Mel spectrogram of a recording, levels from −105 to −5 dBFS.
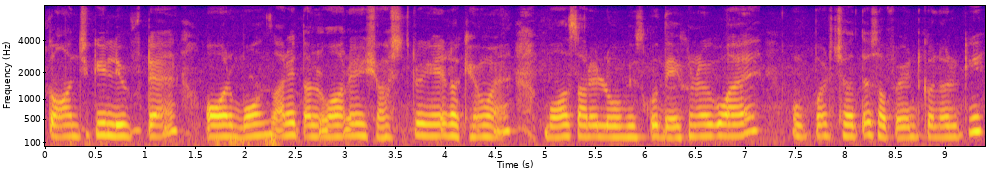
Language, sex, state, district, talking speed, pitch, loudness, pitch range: Hindi, female, Rajasthan, Jaipur, 180 wpm, 195 Hz, -17 LUFS, 190-205 Hz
